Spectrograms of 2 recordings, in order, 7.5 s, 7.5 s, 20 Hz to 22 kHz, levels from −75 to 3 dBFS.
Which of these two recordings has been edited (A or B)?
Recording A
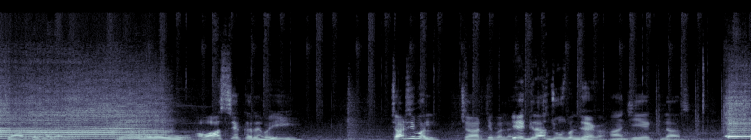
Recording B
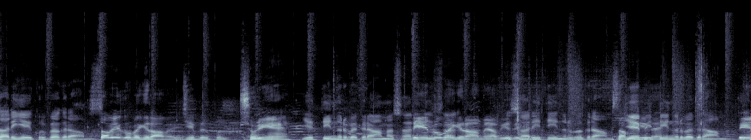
B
